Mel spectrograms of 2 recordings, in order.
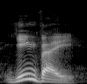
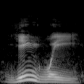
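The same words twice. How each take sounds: First: Yingwei said as "ying-vay", ending in vay; trying the pronunciation. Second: Yingwei said as "ying-wee", ending in wee; trying the pronunciation. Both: Shown as a demonstration. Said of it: "I'm gonna go with Yingwei".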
